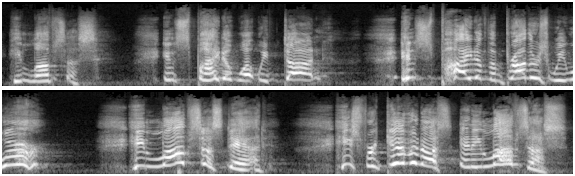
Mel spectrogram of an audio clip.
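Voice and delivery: building from plain to high and loud; rising exclamation. Acted. Son Judah proclaiming to his father, building loud. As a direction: swell it to a joyful climax. Son's climactic declaration.

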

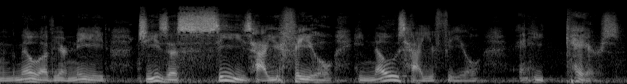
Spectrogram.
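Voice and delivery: low, soft and slowed reassurance; hushed, heartfelt pastoral comfort; tender consolation. Real, not acted. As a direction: comfort them softly, letting key words stretch. Preacher consoling the congregation.

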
